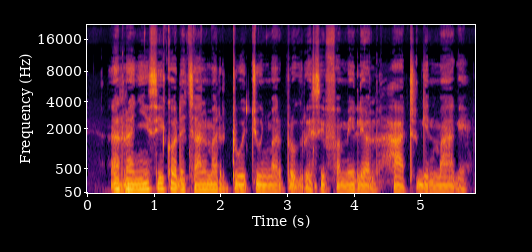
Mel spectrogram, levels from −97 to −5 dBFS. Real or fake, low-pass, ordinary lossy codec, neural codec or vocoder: real; none; none; none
